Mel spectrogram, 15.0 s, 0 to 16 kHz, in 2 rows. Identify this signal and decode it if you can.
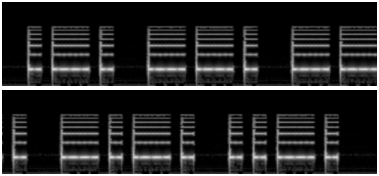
Morse code, heard as a keyed tone, about 5 wpm, 3700 Hz. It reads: RGGCF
